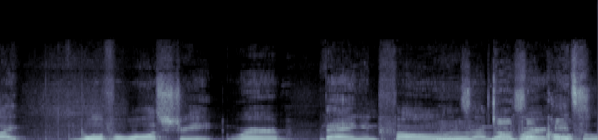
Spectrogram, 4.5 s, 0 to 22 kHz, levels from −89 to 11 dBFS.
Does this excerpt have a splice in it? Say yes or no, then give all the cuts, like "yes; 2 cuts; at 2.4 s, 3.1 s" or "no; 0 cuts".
no; 0 cuts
